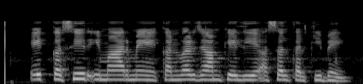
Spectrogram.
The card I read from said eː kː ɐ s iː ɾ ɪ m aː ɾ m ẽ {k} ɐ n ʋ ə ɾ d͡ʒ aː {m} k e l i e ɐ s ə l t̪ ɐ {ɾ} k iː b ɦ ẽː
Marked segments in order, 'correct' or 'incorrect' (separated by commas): correct, correct, correct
